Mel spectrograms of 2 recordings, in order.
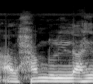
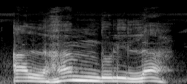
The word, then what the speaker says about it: alhamdulillah: sabihin mo na alhamdulillah kapag gamitin natin yung ha naano ay mabibigkas mo ito ng alhamdulillah kaya hindi natamaan yung pronunciation mo sa letter h kailangan dito kaya alhamdulillah alhamdulillahi rabbilamin itong itong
